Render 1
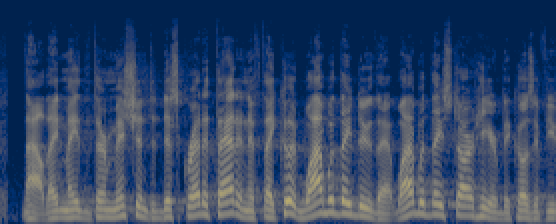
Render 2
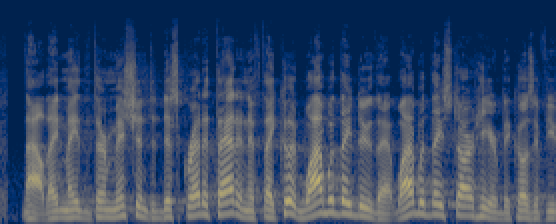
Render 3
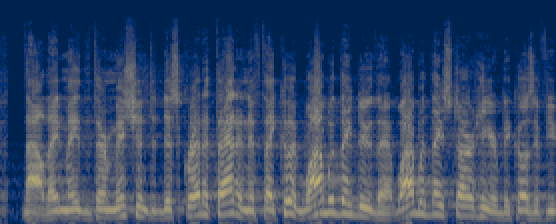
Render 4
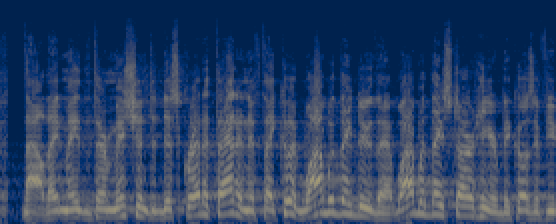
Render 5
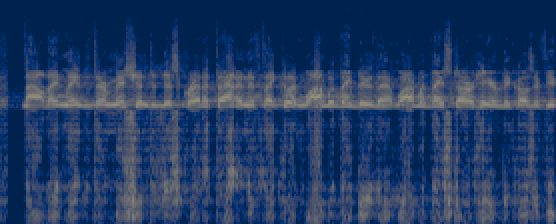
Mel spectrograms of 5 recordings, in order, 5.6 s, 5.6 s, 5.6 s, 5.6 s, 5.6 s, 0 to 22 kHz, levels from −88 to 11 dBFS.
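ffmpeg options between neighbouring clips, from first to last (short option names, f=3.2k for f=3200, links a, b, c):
-af "equalizer=f=830:t=o:w=0.83:g=6"
-af "aecho=1:1:3.9:0.86,asoftclip=type=tanh:threshold=-13dB"
-af "alimiter=limit=-23dB:level=0:latency=1:release=334"
-filter_complex "[0:a]afftfilt=real='real(if(lt(b,272),68*(eq(floor(b/68),0)*2+eq(floor(b/68),1)*3+eq(floor(b/68),2)*0+eq(floor(b/68),3)*1)+mod(b,68),b),0)':imag='imag(if(lt(b,272),68*(eq(floor(b/68),0)*2+eq(floor(b/68),1)*3+eq(floor(b/68),2)*0+eq(floor(b/68),3)*1)+mod(b,68),b),0)':win_size=2048:overlap=0.75,asplit=2[a][b];[b]adelay=300,highpass=300,lowpass=3.4k,asoftclip=type=hard:threshold=-28dB,volume=-14dB[c];[a][c]amix=inputs=2:normalize=0"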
